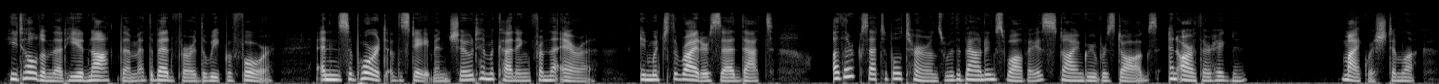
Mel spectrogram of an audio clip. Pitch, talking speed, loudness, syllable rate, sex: 195 Hz, 205 wpm, -19 LUFS, 6.1 syllables/s, female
